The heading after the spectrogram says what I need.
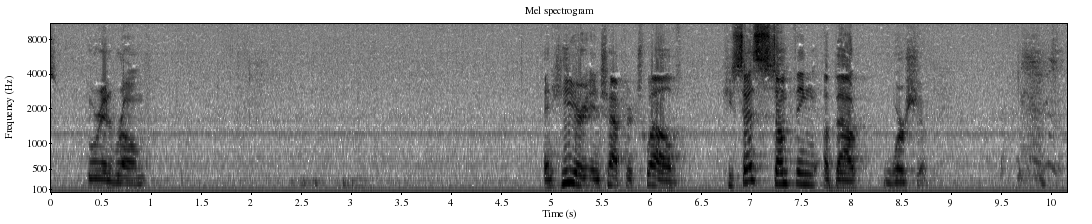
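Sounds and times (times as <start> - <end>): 
steady low hum: 0.0 - 10.1
speech: 0.4 - 1.1, 4.9 - 8.9
faint sneeze from someone in a church audience during a sermon: 9.6 - 10.1.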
